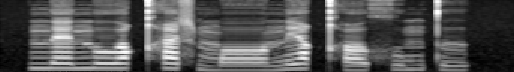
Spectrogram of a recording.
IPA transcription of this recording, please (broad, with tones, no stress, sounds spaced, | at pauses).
n̪ ɛ˧ n̪ oː˧ qʰ e˧ ɬ m ɔː˩ n e˥ qʰ o˩ x u˧ m t̪ ɯ˩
